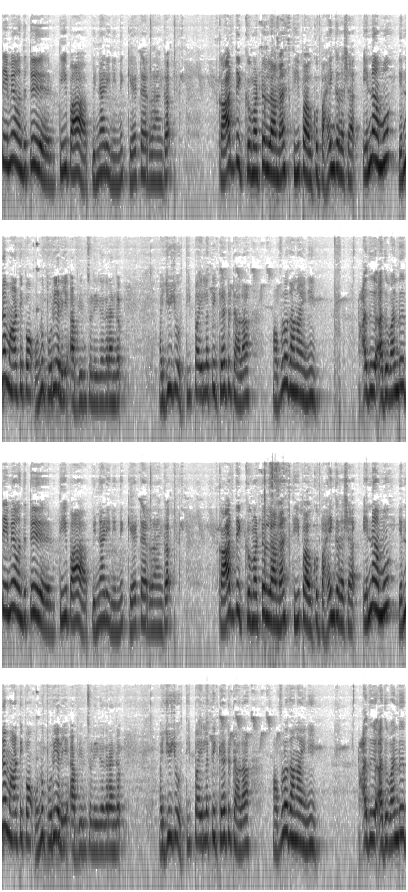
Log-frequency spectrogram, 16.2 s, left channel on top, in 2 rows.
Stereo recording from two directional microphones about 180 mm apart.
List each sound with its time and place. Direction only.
0.0 s a woman's voice: 15° left (ahead or behind)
